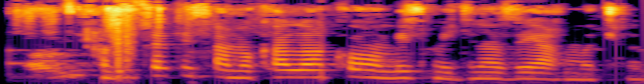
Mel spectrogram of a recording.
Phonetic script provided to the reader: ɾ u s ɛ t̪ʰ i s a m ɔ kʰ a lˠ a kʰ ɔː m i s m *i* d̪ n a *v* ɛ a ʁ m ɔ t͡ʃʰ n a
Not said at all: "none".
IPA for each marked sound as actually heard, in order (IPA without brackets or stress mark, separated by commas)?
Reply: i, z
